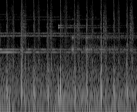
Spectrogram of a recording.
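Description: Hooves of a horse led by a rider in Zelda: Tears of the Kingdom clip-clop at an even walking pace, about ten crisp steps close by, over a faint steady background tone.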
